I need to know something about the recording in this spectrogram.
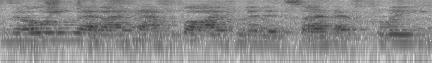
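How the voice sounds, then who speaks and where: An older woman speaking at a podium during public comment at a council meeting, deliberate and halting with frequent fillers. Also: mid-range voice, a crowd in the background. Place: large crowded council chamber. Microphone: podium microphone, heard from a far camera. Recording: echoey chamber recorded from far off.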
